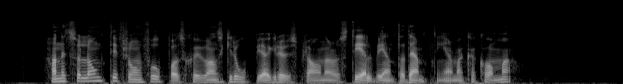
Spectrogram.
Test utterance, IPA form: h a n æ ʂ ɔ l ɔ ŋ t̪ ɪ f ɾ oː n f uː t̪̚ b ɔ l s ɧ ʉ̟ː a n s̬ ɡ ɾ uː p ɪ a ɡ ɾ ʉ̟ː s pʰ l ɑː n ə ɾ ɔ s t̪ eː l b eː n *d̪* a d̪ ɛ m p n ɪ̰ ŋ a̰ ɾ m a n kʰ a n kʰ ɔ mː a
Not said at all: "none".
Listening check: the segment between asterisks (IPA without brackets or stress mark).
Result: t̪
